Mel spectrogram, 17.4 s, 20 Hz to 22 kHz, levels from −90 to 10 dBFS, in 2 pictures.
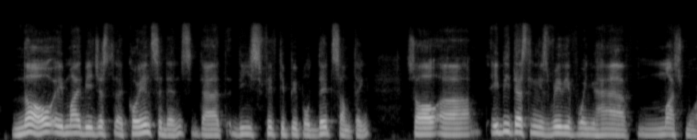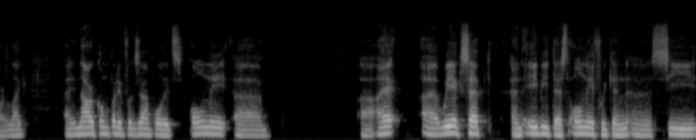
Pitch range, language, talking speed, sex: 125-150 Hz, English, 165 wpm, male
